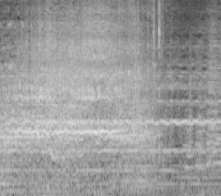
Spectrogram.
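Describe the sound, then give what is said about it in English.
Tires screech loudly as a car skids to a stop as it is getting dark, a sustained high-pitched squeal lasting a few seconds before easing off slightly at the end. No one speaks. “Look out, a car!”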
